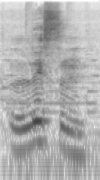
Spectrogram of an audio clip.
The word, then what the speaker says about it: listen: Or how about T? Like listen. Where's T? You don't pronounce T in this word.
